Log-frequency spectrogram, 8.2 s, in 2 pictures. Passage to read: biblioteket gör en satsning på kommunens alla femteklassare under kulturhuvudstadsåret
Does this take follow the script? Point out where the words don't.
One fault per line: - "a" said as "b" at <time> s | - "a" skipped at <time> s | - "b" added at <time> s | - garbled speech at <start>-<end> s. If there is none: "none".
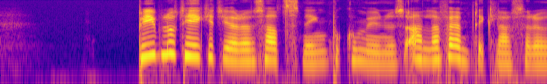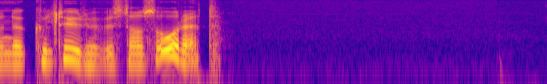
none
